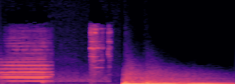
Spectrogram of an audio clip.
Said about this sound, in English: Hey, why is that motherfucker honking outside?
